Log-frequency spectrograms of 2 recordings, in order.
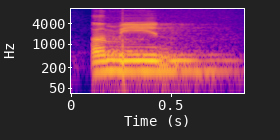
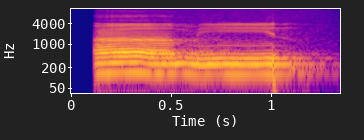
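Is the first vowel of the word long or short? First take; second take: short; long. First: The first vowel is said short. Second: The first vowel is held long. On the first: The speaker calls it wrong. "kalau membaca amin itu keliru" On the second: The speaker calls it right. "a-nya mad badal, kemudian min-nya mad arid disukun. Amin. Itu baru benar"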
